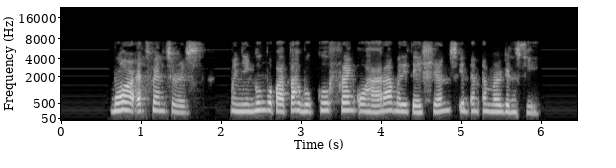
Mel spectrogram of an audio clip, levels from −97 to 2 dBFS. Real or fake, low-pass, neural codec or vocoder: fake; 7.2 kHz; vocoder, 22.05 kHz, 80 mel bands, HiFi-GAN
